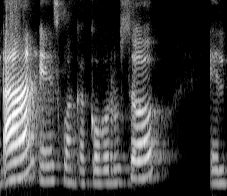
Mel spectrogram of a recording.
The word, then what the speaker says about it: Rousseau: como sus demás nombres nada más pongan ruso recuerden que se escribe rousseau para que no me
